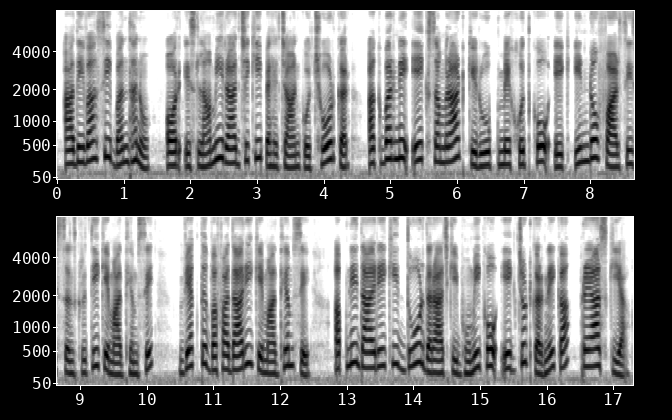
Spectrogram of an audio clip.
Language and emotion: Hindi, neutral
